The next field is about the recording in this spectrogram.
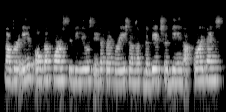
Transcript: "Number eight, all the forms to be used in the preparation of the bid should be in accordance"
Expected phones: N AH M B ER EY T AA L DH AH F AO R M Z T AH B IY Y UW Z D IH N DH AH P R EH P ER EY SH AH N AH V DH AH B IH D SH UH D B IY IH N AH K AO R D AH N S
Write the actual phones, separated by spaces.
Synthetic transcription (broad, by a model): N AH M B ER EY T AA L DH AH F AO R M S T AH B IY Y UW S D IH N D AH P R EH P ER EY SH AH N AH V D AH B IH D SH UH D B IY IH N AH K AO R D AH N S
